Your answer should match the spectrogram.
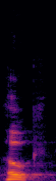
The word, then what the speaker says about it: Hoek: I don't know. Hoek. It's Hoek. Yeah, English people always pronounce it a way different way.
